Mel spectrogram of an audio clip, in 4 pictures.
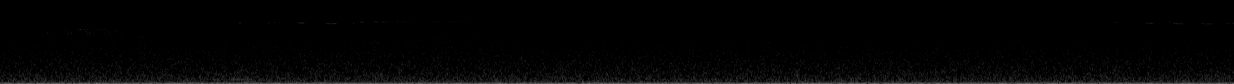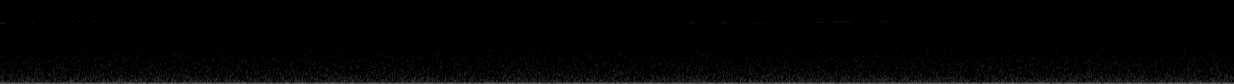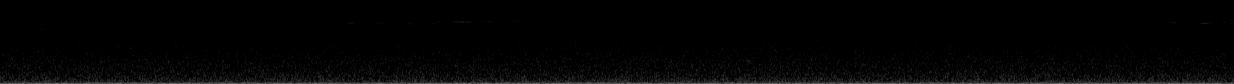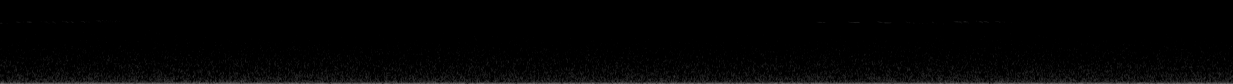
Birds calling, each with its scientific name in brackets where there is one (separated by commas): Golden-crowned Kinglet (Regulus satrapa), Yellow-rumped Warbler (Setophaga coronata)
